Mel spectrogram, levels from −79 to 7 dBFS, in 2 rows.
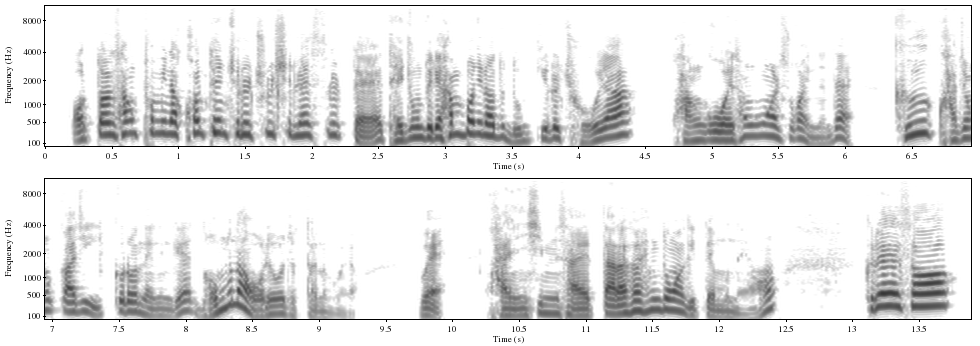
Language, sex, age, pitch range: Korean, male, 40-59, 150-235 Hz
